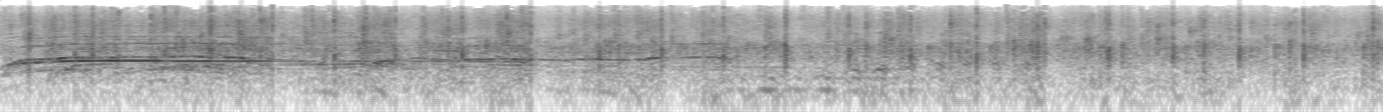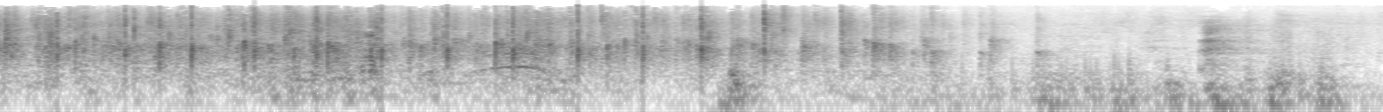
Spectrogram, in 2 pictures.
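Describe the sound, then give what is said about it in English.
A studio audience applauds a guest's entrance with loud, sustained clapping that thins out and fades near the end. “Please give a massive reception to my guest today, Tim Loughton.”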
